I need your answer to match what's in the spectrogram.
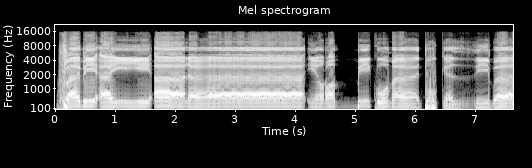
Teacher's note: Kemudian tukadziban, mad arid lis sukun. Maka pada lafal ban kita boleh panjang 2 harakat, boleh 4 harakat, dan boleh pula 6 harakat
